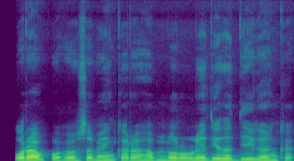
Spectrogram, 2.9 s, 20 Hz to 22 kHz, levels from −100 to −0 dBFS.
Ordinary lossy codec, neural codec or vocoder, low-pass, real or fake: none; none; none; real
